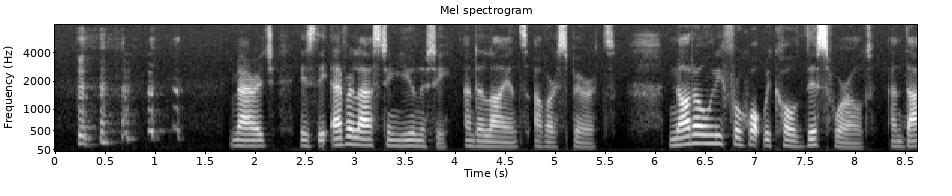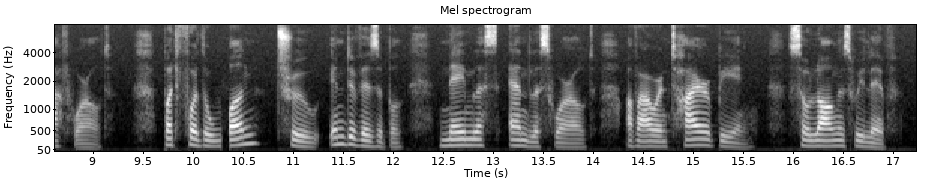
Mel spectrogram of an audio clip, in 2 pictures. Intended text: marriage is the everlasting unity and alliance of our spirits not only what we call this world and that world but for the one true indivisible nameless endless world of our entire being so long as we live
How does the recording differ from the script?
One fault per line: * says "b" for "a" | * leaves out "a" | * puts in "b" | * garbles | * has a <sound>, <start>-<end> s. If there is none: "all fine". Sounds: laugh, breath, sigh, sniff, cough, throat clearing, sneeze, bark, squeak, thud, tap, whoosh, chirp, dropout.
* has a laugh, 0.2-1.3 s
* puts in "for"
* has a dropout, 10.3-10.4 s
